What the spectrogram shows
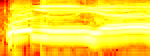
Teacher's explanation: মদের হরকতের পরে লম্বা হামজা আসছে তাই এখানে 3 আলিফ টান হবে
